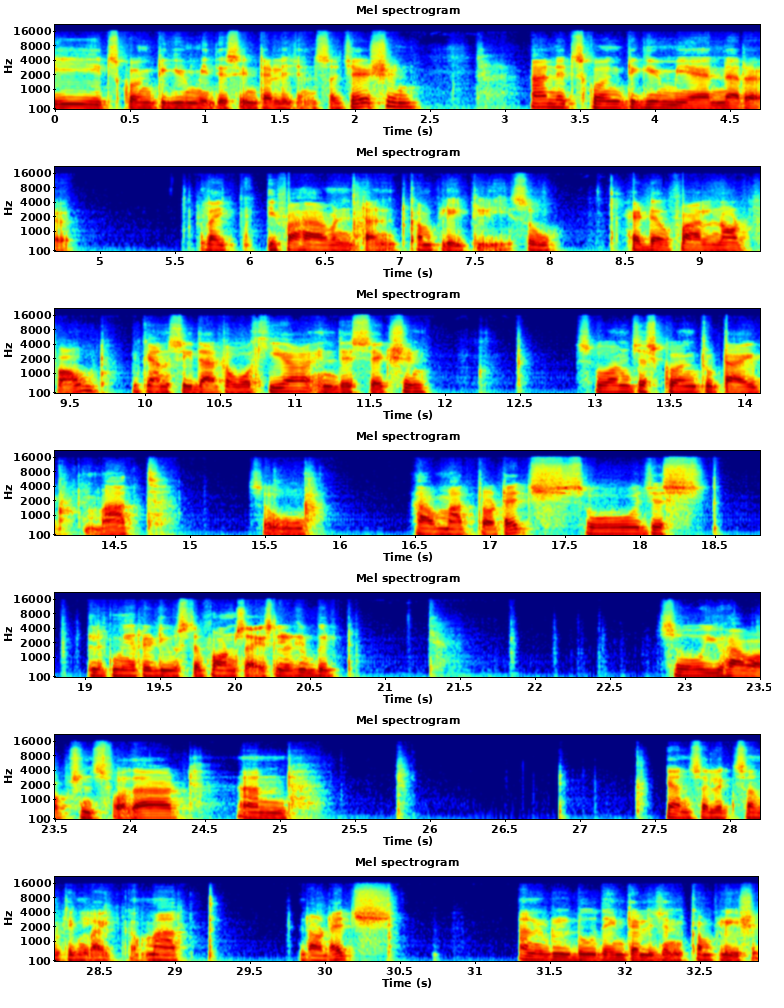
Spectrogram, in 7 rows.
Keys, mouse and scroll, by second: 0.0-0.4 typing, 6.7 Return, 13.9-15.0 typing, 15.8 Return, 18.8 ctrl+-, 22.1-23.5 typing, 24.7 BackSpace, 25.8 e, 26.9 Down, 27.4 Return, 28.3-29.5 typing, 30.4 Return.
